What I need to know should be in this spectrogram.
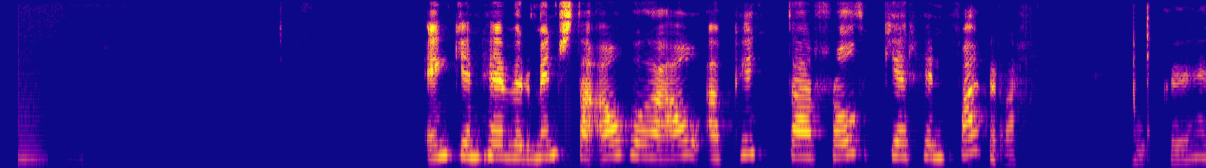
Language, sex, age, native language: Icelandic, female, 50-59, Icelandic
